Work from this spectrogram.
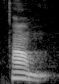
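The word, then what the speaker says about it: thumb: word দেখব জ্যাম রম থাম নাম লেম ক্লাইম সাকাম ক্যাটাকম প্রত্যেকটি এমবি আছে কিন্তু এর পরে কোন ভাল নাই এজন্য বি উচ্চারিত হয় না এবার অর্থ দেখি জ্যাম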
